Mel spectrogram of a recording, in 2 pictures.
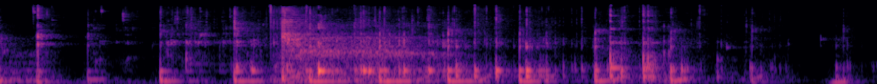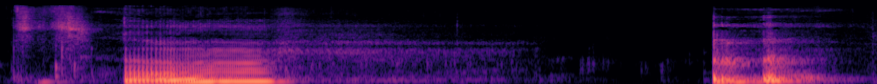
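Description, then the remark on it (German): Beer glugs and splashes steadily into a glass, a bubbling pour lasting a few seconds, followed by a brief spoken word and another short burst of sound. “Ja, also dann schenken wir jetzt mal.”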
